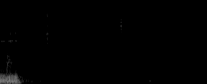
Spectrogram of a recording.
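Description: A drawn-out spoken 'um' trails off, then near silence in a small room, broken by two faint, short clicks.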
